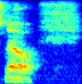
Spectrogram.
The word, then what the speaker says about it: Sno: underground group called snow Sno pronounced snow and it's spite stands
